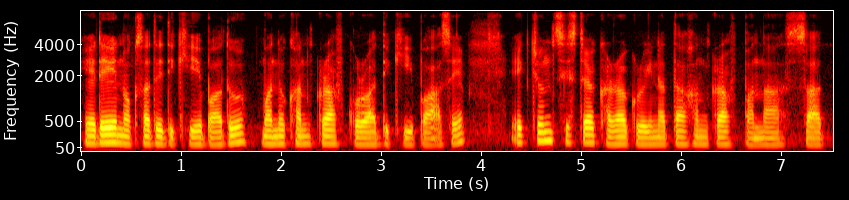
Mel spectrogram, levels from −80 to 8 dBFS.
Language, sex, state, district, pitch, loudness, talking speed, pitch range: Nagamese, male, Nagaland, Kohima, 105 Hz, -20 LUFS, 160 wpm, 100-120 Hz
